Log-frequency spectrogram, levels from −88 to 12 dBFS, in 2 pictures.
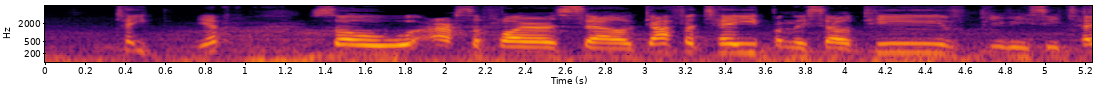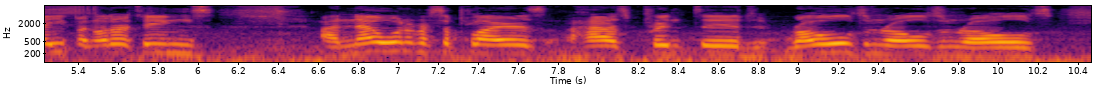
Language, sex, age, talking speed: English, male, 20-39, 170 wpm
